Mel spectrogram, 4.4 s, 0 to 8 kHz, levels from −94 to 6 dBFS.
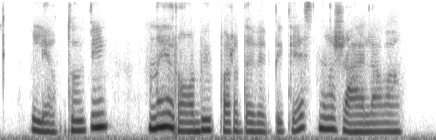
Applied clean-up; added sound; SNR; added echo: neural diffusion model UNIVERSE++.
